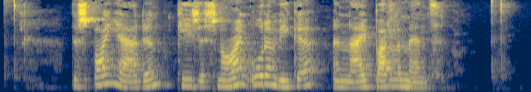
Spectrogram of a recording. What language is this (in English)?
Western Frisian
